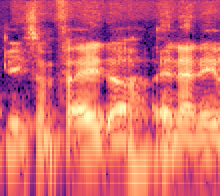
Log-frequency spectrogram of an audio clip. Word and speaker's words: Fader: Because I think it's supposed to be father and motor is supposed to be mother, right?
